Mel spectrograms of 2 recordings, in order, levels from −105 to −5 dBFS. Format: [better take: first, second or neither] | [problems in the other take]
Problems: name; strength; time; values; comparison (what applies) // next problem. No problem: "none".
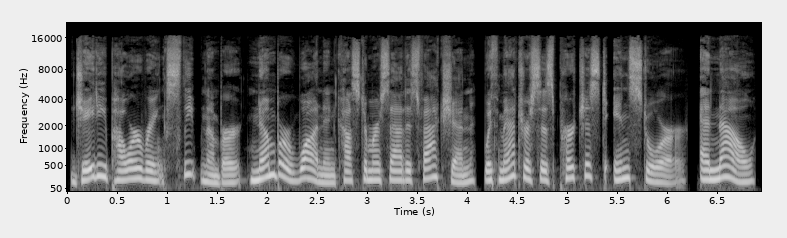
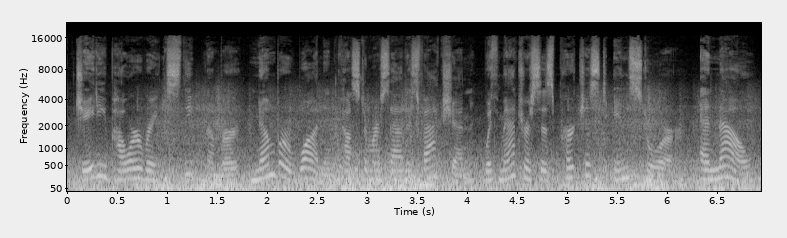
first | wind noise on the microphone; heavy; 5 dB below the speech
